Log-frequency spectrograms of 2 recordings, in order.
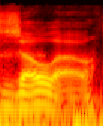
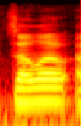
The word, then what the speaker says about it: Xolo: I cannot pronounce his name. It's XOLO. – I believe it's just Zolo. – Zolo.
